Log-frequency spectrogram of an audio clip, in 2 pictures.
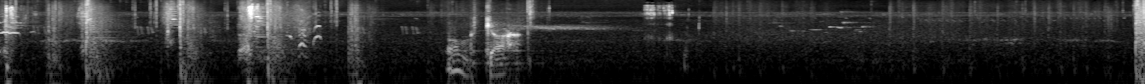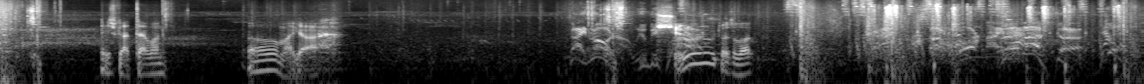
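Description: Blows land with sharp thuds in a fight.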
